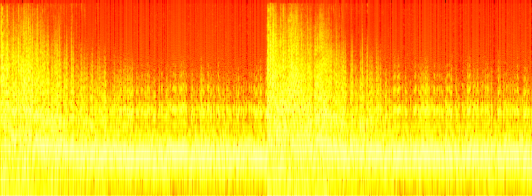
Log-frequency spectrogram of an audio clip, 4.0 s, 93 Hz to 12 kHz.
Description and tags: sherman shot bomb18 atmosphere
I did some experimental jam with a Sherman Filterbank 2. I had a constant (sine wave i think) signal going into 'signal in' an a percussive sound into 'FM'. Than cutting, cuttin, cuttin...
sherman, blast, perc, bomb, harsh, shot, hard, massive, analouge, artificial, percussion, filterbank, atmosphere, analog, deep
